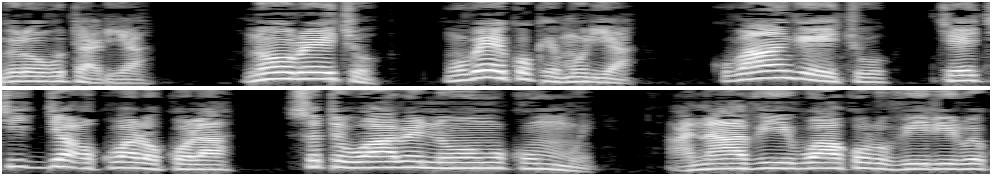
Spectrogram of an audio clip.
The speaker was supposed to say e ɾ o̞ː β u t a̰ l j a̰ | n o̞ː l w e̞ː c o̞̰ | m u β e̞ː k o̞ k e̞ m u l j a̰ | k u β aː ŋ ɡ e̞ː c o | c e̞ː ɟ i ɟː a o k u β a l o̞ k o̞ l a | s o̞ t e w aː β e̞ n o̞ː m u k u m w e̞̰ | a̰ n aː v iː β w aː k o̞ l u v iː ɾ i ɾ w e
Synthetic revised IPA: e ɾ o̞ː β u t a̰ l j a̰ | n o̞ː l w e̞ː c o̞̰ | m u β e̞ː k o̞ k e̞ m u l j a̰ | k u β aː ŋ ɡ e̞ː c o | c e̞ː c i ɟː a o k u β a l o̞ k o̞ l a | s o̞ t e w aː β e̞ n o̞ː m u k u m w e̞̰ | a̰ n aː v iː β w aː k o̞ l u v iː ɾ i ɾ w e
